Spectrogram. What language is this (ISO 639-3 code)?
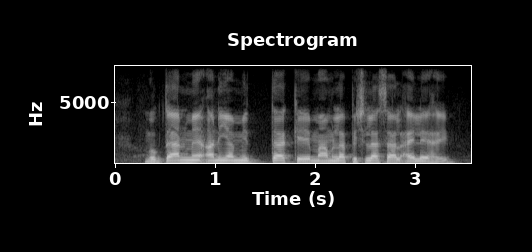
mag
